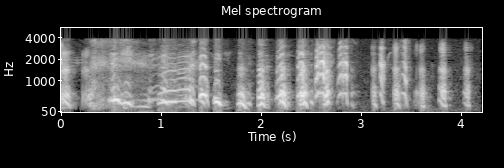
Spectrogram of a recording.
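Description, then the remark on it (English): A person's voice imitates a lamb's bleat: a quavering, wobbly cry that breaks into a rapid series of short, pulsing bursts, with no other sounds around it. “You sound like a baby sheep.”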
